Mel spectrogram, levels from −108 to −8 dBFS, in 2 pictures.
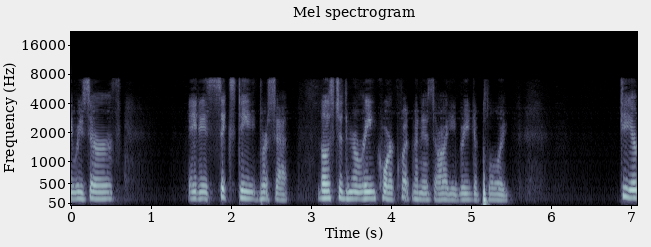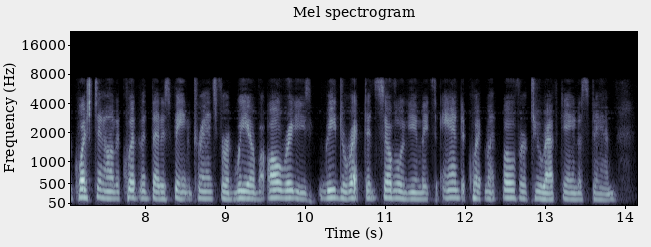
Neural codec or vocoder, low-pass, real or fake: codec, 24 kHz, 0.9 kbps, WavTokenizer, medium music audio release; 7.2 kHz; fake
